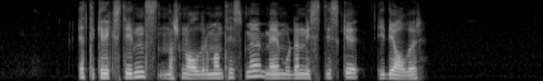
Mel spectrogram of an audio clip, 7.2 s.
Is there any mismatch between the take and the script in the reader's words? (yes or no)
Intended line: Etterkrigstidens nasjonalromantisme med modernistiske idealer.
no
